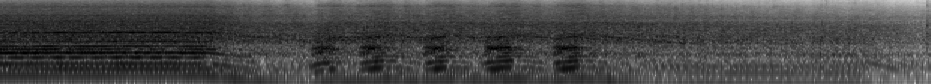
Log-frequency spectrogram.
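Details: Ryobi string trimmer, about four years old, found in the trash, two-stroke running after its broken air box cover was repaired: a clean, steady high buzz that drops smoothly to a lower settle and winds down. It runs normally.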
